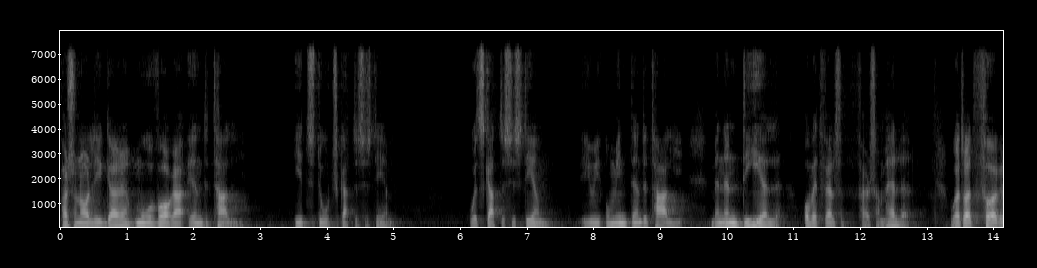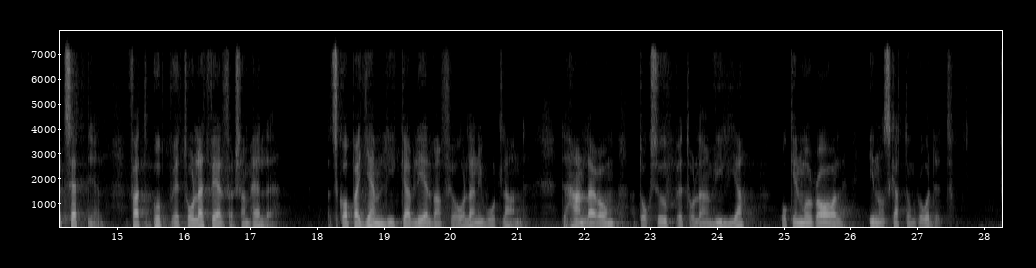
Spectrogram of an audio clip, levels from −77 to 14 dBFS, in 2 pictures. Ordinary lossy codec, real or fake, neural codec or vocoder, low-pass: Opus, 64 kbps; fake; codec, 24 kHz, 0.9 kbps, DualCodec; 7.2 kHz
